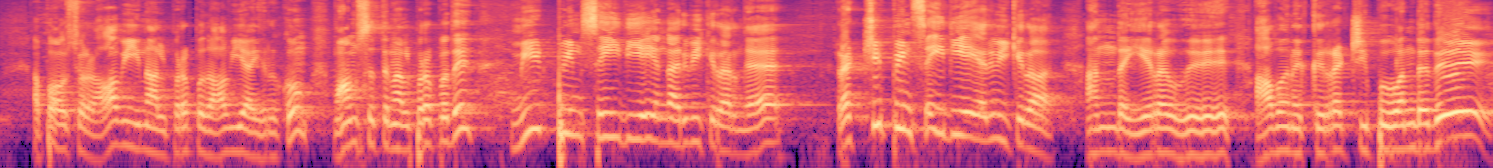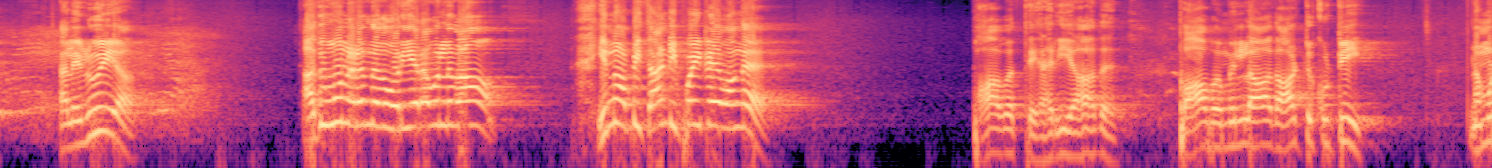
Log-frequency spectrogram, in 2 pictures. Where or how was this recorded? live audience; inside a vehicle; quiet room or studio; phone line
live audience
